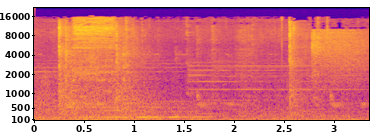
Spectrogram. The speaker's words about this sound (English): Help me with this door.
